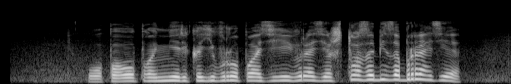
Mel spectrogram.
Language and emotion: Russian, positive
